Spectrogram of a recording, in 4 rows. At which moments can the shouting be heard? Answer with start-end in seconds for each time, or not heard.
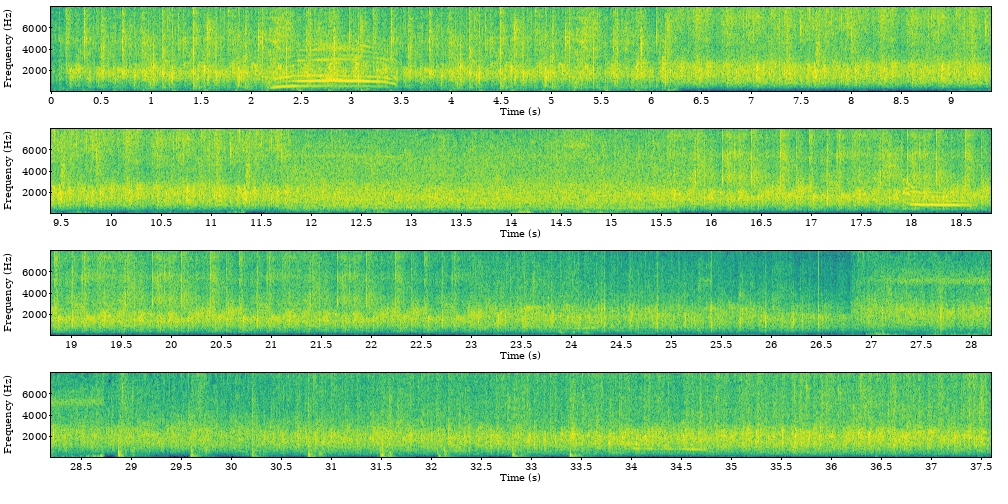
2.1-3.5, 17.7-18.6, 33.8-34.8.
